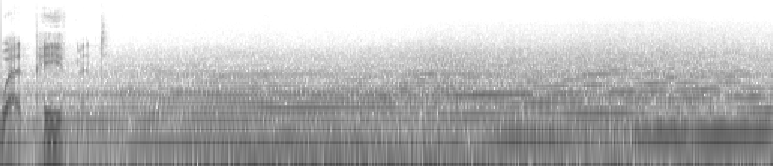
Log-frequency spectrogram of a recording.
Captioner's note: engine revving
